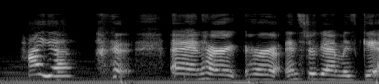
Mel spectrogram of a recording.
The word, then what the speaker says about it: Haiya: Like, the way you pronounce her name also is Haiya.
